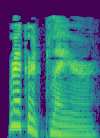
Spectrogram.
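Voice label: "record player", American English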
